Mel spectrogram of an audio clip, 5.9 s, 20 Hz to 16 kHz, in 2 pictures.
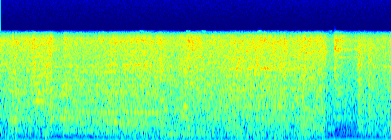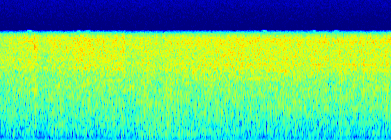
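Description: Automatic bagging machine for 25 kg woven sacks running: a steady, dense mechanical noise, with a short dip about two and a half seconds in.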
